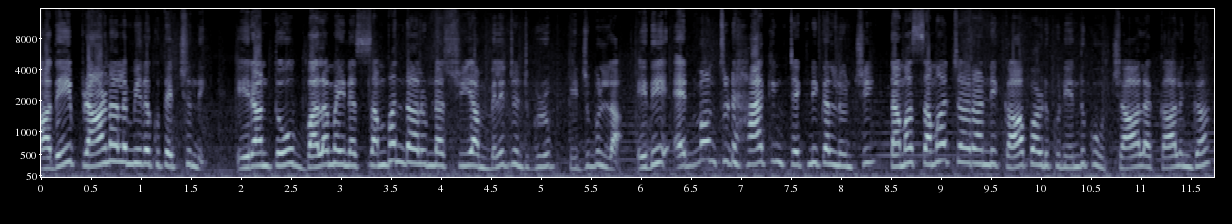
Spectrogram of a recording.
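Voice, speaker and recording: A woman's voice: sits high, fairly bright tone. A woman delivering a scripted news narration as a reporter. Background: music behind the voice.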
